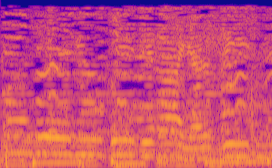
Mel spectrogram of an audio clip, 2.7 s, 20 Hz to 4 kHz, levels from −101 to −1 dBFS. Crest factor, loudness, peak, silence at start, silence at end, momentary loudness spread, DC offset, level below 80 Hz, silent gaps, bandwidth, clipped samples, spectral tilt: 14 dB; -24 LUFS; -10 dBFS; 0 s; 0 s; 2 LU; under 0.1%; -38 dBFS; none; 3.8 kHz; under 0.1%; -10 dB/octave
